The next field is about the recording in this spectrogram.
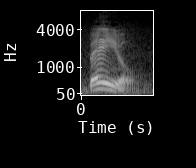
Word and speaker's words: Baal: If Baal, B-A-A-L, pronounced in Hebrew, Baal.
